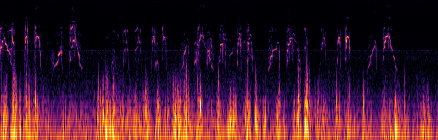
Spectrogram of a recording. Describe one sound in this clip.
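Birds call with repeated sharp chirps and trills close by.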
